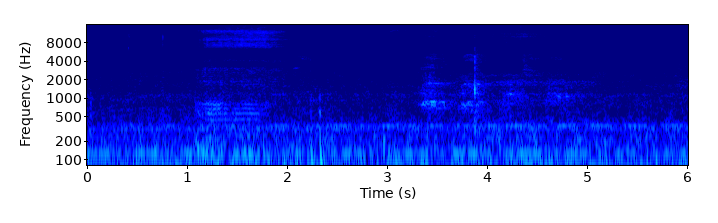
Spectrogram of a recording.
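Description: Soft, low, rumbling snores with steady background noise. Typical of a sleeping cat snoring.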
